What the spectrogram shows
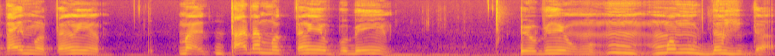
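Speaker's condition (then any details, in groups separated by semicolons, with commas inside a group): Cerebral palsy; speech not normal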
